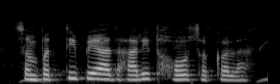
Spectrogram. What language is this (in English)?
Bhojpuri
